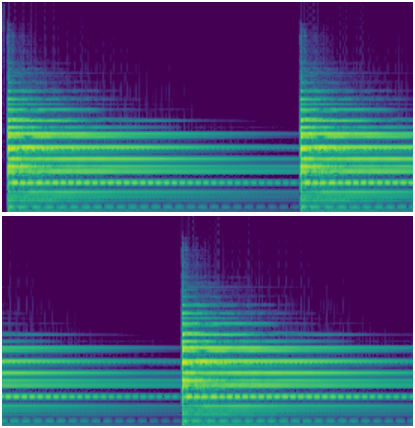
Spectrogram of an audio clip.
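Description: A deep church bell tolls three times, about four seconds apart, each loud strike humming and slowly fading before the next. No voices are heard.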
